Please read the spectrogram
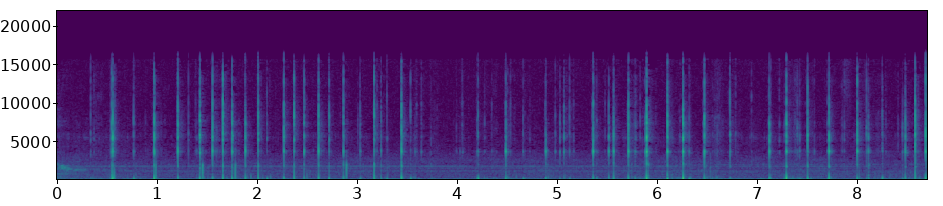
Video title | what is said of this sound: ASMR Tapping On Things - Unique Sounds | the tapping gets higher pitch as you decrease in size which you piece it's probably because of the hollow inside and the thickness of the wood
